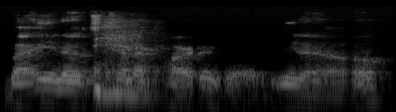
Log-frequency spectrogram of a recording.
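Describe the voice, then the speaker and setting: Male contestant, 30s, from Lebanon. Lowish, relaxed, rambling. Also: quick pace. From Lebanon, raised in the US. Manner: relaxed, rambling with many fillers. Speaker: artist contestant. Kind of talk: casual chat.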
